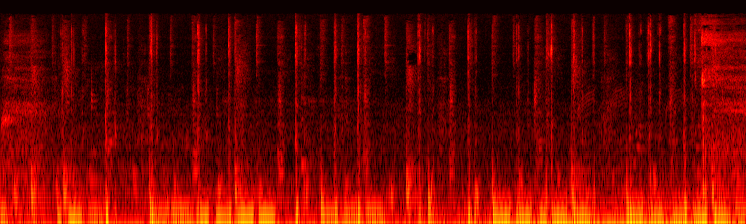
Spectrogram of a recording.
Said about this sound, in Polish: mam utrudnione wszystko, bo mam klawiaturę, kurczę, padła mi piszę na bezprzewodowej.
